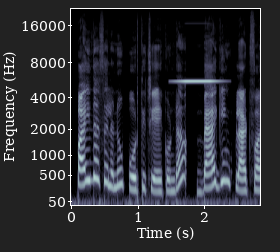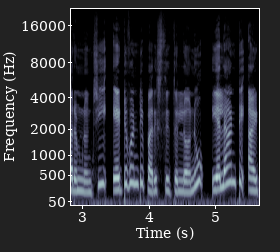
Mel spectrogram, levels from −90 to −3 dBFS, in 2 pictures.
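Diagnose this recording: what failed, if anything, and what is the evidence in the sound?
Loudspeaker feedback squeal in the analogue path: a 5.6 kHz tone swells over roughly a third of a second from 1.46 s, sitting about 10 dB above the speech until 2.41 s, because mic-to-speaker loop gain exceeded unity.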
